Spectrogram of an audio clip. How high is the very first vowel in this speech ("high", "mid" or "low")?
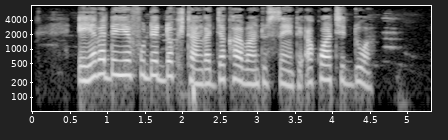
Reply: mid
